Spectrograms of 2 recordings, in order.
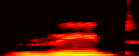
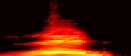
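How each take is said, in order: First: The vowel is long, rhyming with 'need'. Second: The vowel is short, rhyming with 'bed'. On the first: It is the present-tense form. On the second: It is the past-tense form.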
